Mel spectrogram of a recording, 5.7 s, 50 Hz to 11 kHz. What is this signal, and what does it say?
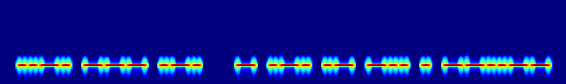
Morse code, heard as a keyed tone, about 22 wpm, 700 Hz. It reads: FOR TRADE,
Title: Sentences from Top 1000 Words - Review Part 4 - 22wpm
